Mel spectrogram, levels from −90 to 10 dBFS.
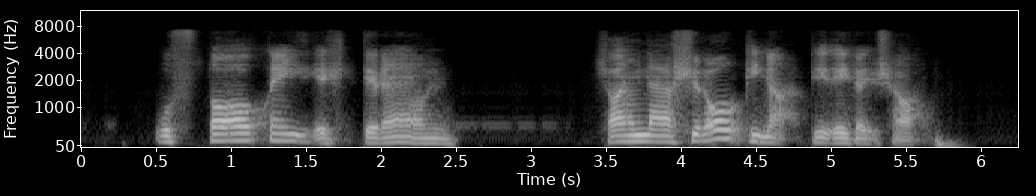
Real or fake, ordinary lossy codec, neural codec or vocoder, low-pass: fake; AAC, 48 kbps; codec, 16 kHz, 0.5 kbps, FreqCodec, larger model; 7.2 kHz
